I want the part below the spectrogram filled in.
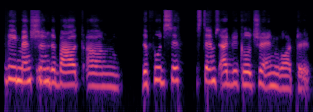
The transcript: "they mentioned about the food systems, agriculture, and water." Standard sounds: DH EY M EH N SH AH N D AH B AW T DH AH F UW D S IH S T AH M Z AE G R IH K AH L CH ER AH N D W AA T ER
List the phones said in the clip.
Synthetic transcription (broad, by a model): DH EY M EH N SH AH N D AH B AW T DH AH F UW D S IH S T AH M S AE G R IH K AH L CH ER AH N D W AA T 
